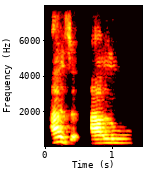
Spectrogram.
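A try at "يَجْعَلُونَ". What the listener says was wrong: Ibu ini lucu. Masa ya dibaca A ya. Yaj alu.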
